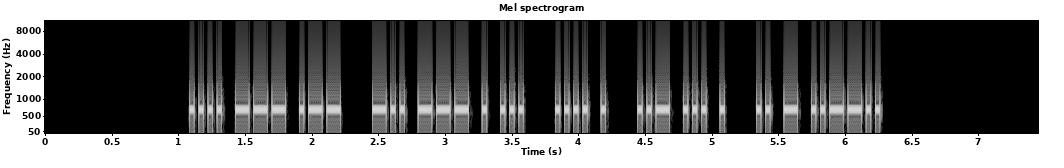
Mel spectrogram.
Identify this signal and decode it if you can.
Morse code, heard as a keyed tone, about 34 wpm, 700 Hz. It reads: HOW DOES HE USE IT?
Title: Sentences from Top 200 Words 35wpm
